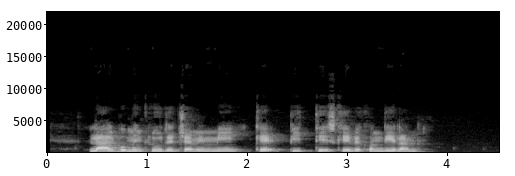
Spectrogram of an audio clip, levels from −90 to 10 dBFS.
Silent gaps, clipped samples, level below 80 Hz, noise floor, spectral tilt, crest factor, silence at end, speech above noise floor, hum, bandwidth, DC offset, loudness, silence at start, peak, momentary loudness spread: none; under 0.1%; -58 dBFS; -68 dBFS; -5.5 dB/octave; 18 dB; 0.75 s; 50 dB; none; 7.6 kHz; under 0.1%; -18 LUFS; 0.4 s; 0 dBFS; 8 LU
